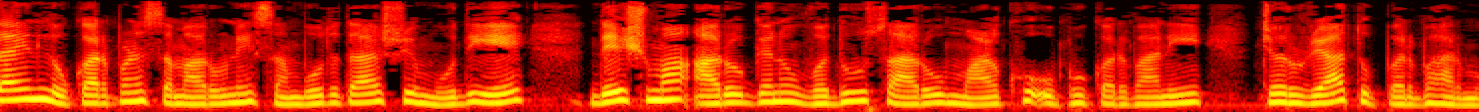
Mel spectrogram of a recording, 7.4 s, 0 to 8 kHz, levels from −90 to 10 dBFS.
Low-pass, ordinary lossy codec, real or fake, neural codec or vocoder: none; none; real; none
